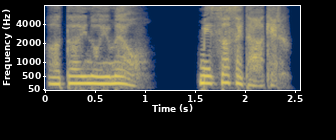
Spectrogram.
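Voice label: encounter, Japanese; harle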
